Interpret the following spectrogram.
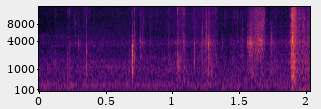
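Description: Quiet outdoor background noise with a faint steady hum and two brief clicks, the sharper one near the end.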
